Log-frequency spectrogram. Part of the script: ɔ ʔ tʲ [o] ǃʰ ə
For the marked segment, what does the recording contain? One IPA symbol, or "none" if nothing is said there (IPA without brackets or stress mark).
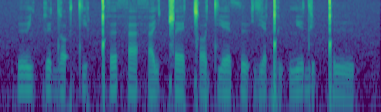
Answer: ɵ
